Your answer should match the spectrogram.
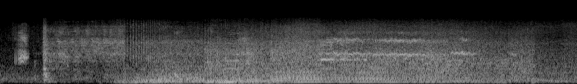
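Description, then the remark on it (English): A car, taken by a woman in a scene from the film Harold and Maude, revs and pulls away with tires skidding and squealing, a sustained high screech over a loud engine roar that fades slightly at the end. No one speaks. “That woman! She took my car!”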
